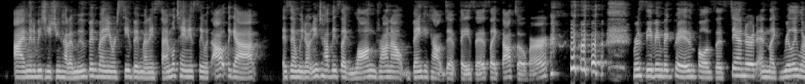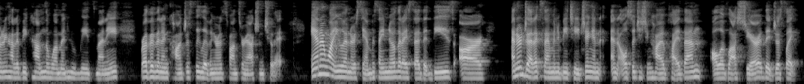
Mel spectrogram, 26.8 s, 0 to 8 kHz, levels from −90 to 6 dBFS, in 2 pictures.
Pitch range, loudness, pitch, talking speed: 145-180 Hz, -21 LUFS, 160 Hz, 230 wpm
